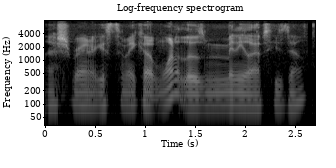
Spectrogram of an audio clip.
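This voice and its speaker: A man's voice: sits low, steady tone, fairly quick, vocal fry, dull audio. A man calling a sim race with playful banter, stuffy with a cold and laughing often. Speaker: sim racing commentator. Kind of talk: live race commentary and banter.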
